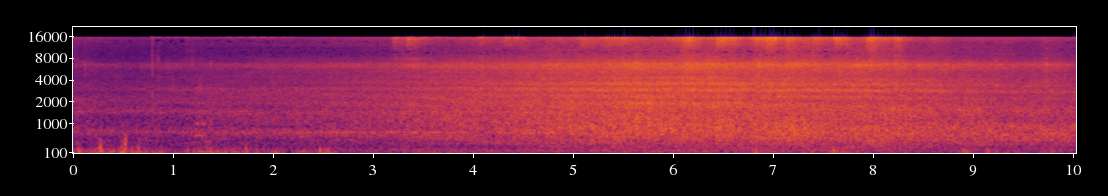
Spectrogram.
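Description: Double-deck Sydney Trains electric passenger train running through the station on the far track. Its rolling noise builds to a peak around the middle and then eases off as it moves away.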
